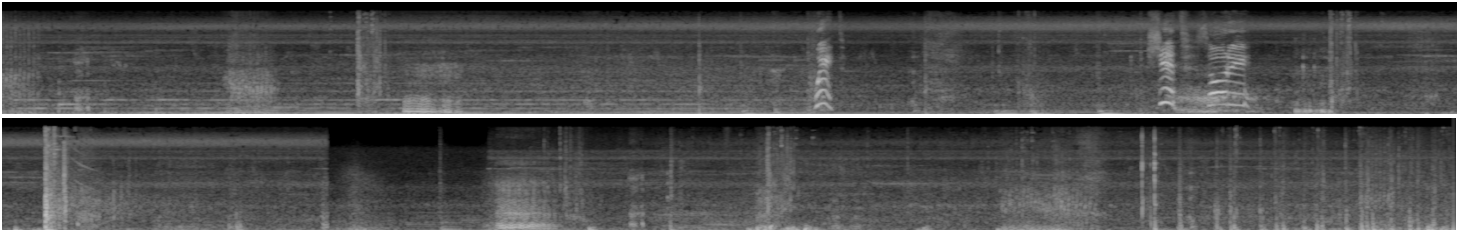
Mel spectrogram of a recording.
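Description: Horse hooves thud on soft ground.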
